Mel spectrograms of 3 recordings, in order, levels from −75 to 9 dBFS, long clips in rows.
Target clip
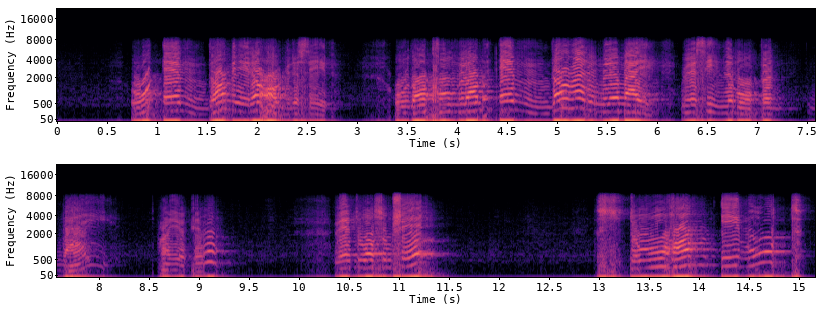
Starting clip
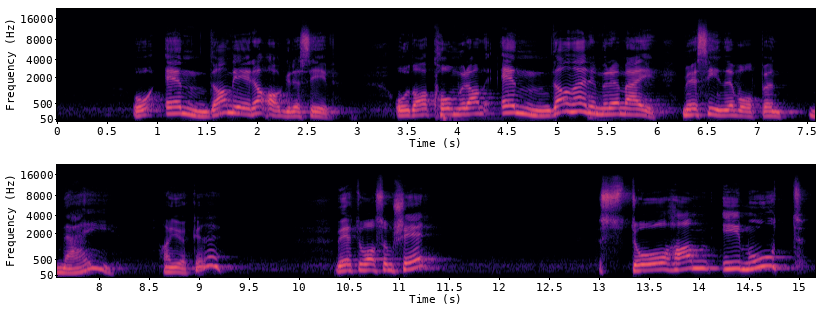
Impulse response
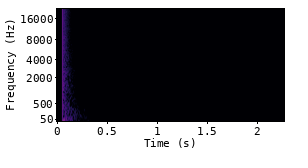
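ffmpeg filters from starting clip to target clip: -filter_complex "[0:a]acrossover=split=5900[s0][s1];[s1]acompressor=threshold=0.00251:ratio=4:attack=1:release=60[s2];[s0][s2]amix=inputs=2:normalize=0,asetrate=62367,aresample=44100,atempo=0.707107,acontrast=36,apsyclip=15,highpass=f=720:w=0.5412,highpass=f=720:w=1.3066,aresample=16000,aeval=exprs='max(val(0),0)':c=same,aresample=44100,volume=0.531"

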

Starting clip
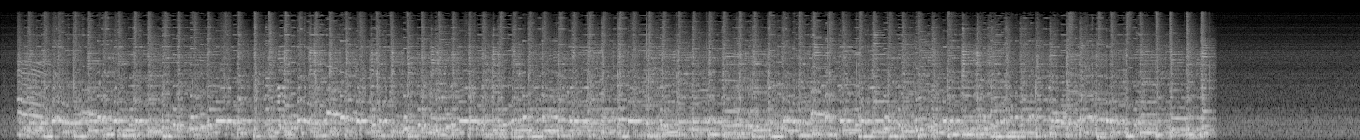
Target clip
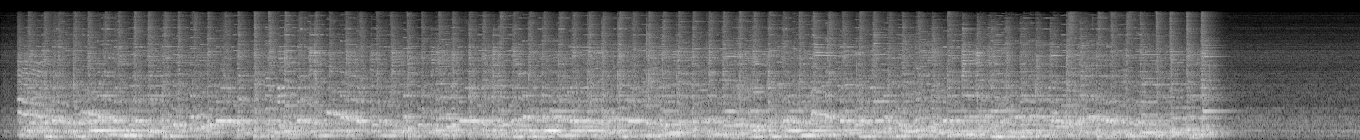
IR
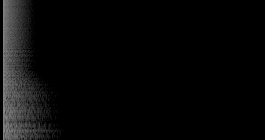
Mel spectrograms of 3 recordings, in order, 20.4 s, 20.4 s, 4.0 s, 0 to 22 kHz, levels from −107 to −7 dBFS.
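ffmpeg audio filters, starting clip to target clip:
-filter_complex "[1:a]atrim=start_sample=2205[s0];[0:a][s0]afir=irnorm=-1:irlink=0,asettb=1/sr,asplit=3[s1][s2][s3];[s1]atrim=end=4.624[s4];[s2]atrim=start=4.62:end=7.01,asetpts=PTS-STARTPTS,afade=t=in:d=0.004:c=qsin,afade=t=out:st=2.386:d=0.004:c=qsin,tremolo=f=1.4:d=0.44[s5];[s3]atrim=start=7.006[s6];[s4][s5]acrossfade=d=0.004:c1=hsin:c2=qsin[s7];[s7][s6]acrossfade=d=0.004:c1=qsin:c2=hsin,volume=1.78"

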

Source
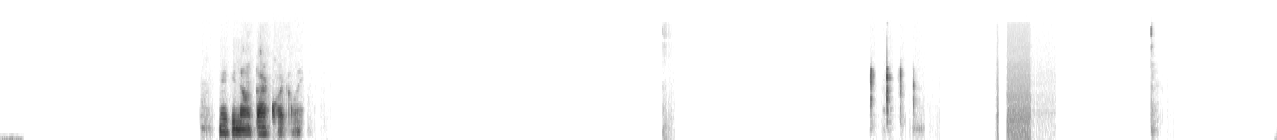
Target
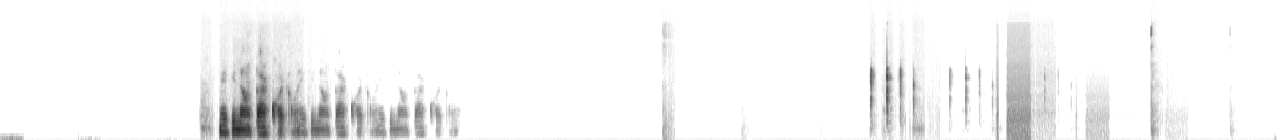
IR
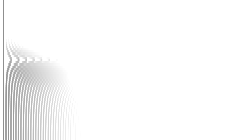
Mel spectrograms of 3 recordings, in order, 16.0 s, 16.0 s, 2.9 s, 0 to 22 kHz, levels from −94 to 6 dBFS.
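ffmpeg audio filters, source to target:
-filter_complex "[0:a]asplit=2[s0][s1];[s1]adelay=985,lowpass=f=2500:p=1,volume=0.1,asplit=2[s2][s3];[s3]adelay=985,lowpass=f=2500:p=1,volume=0.27[s4];[s0][s2][s4]amix=inputs=3:normalize=0,volume=1.68"

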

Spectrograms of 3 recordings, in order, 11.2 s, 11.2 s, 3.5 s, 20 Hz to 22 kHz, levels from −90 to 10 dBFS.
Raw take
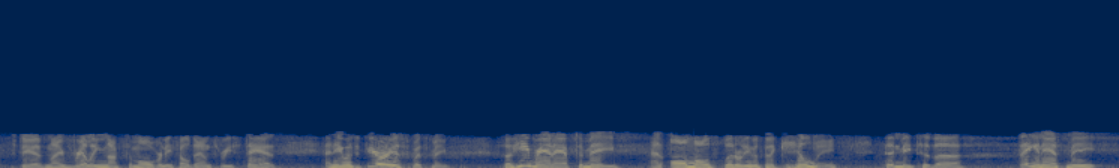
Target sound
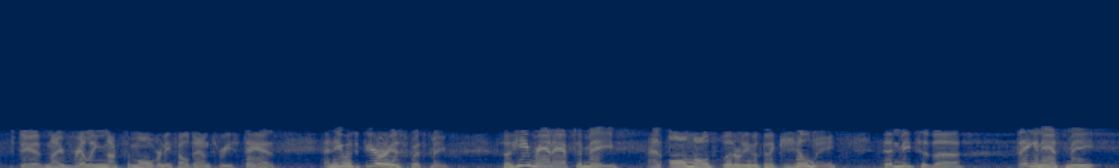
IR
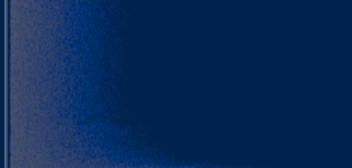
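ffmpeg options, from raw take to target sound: -af "asetrate=49501,aresample=44100,atempo=0.890899,volume=0.501"

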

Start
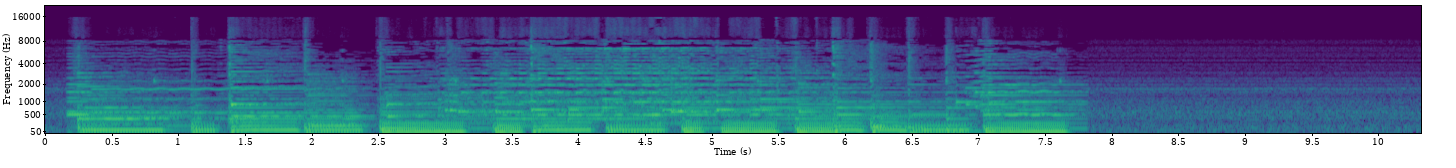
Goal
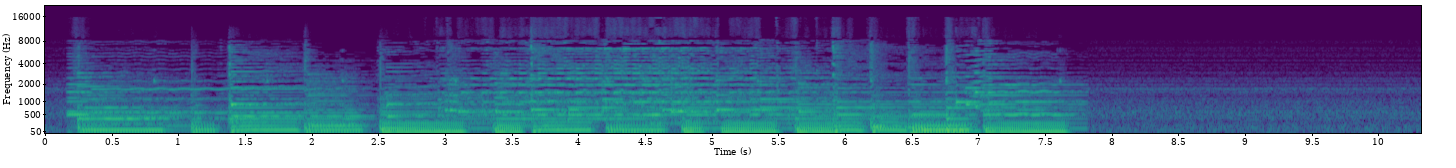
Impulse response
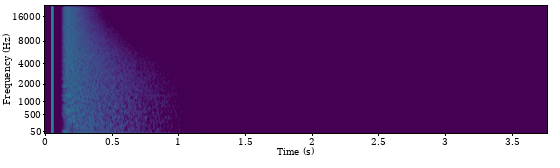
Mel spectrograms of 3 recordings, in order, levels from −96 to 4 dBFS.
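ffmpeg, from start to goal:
-filter_complex "[0:a]asettb=1/sr,asplit=3[s0][s1][s2];[s0]atrim=end=0.964[s3];[s1]atrim=start=0.96:end=2.61,asetpts=PTS-STARTPTS,afade=t=in:d=0.004:c=qsin,afade=t=out:st=1.646:d=0.004:c=qsin,lowpass=6400[s4];[s2]atrim=start=2.606[s5];[s3][s4]acrossfade=d=0.004:c1=hsin:c2=qsin[s6];[s6][s5]acrossfade=d=0.004:c1=qsin:c2=hsin,asplit=3[s7][s8][s9];[s7]afade=t=out:st=6.49:d=0.02[s10];[s8]acontrast=63,afade=t=in:st=6.49:d=0.02,afade=t=out:st=7:d=0.02[s11];[s9]afade=t=in:st=7:d=0.02[s12];[s10][s11][s12]amix=inputs=3:normalize=0,volume=0.596"

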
